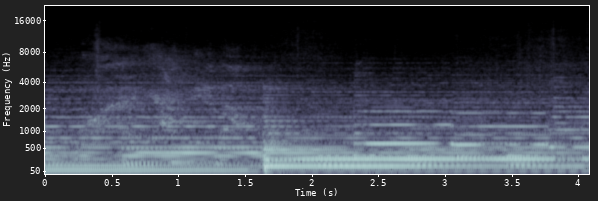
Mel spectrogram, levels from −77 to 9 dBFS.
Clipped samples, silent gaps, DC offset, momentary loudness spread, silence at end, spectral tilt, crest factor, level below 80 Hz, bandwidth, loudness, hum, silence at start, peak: under 0.1%; none; under 0.1%; 6 LU; 0 s; -8.5 dB/octave; 14 dB; -26 dBFS; 7.8 kHz; -15 LUFS; none; 0 s; 0 dBFS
